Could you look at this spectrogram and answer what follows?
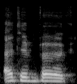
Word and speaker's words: Edinburgh: Yeah, that's often said because there's a lot of places that have the BURGH at the end. I mean, there's even in this county, there's Bamborough and Dunstanburgh. They're very close to each other, but it's Borough.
